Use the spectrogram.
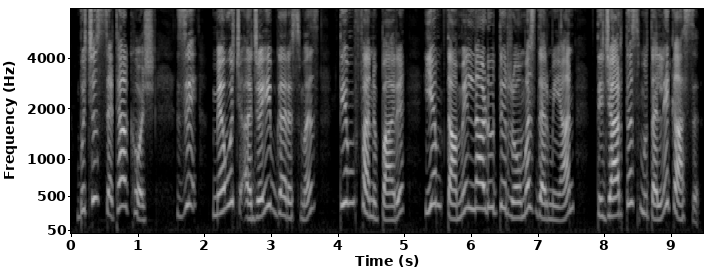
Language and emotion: Kashmiri, happy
